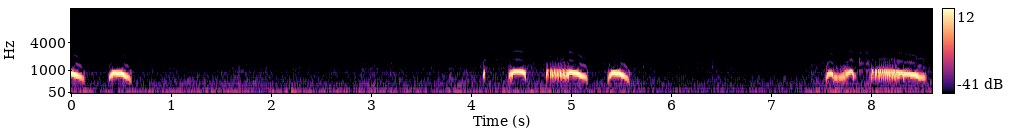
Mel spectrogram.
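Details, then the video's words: Hen spotted dove cooing to call and rouse a male, giving soft hooked coo notes in loose groups, one burst of four notes midway and a final phrase ending in a long, even, falling coo, with silent gaps between. "Chim cu gáy thúc trống,gọi trống đưa trống lên đỉnh | cu mái gáy"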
